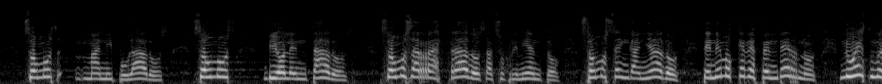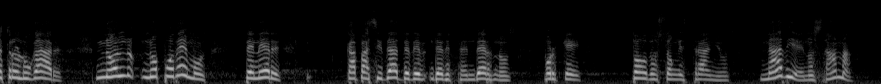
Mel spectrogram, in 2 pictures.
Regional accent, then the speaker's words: Canary Islands, Spain; Quizás yo estoy más de lejos de la casa del Padre que estoy ahora mismo lejos de mi tierra canaria.

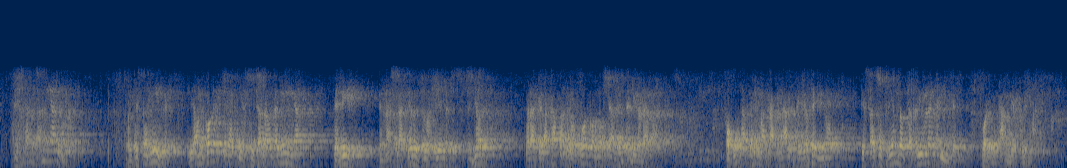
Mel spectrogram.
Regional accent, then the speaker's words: Castile and León, Spain; yo soy de León, de un pueblo de Trashumancia, de ganados Trashumantes, esos que bajan de León a Extremadura y de Extremadura a León.

